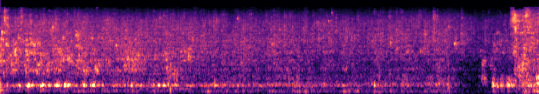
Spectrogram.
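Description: Water running from a tap into a container, filling feed tubs with water to soak food into slop, with a steady tone over the rush of the water. The flow dips briefly near the end, then picks up again.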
